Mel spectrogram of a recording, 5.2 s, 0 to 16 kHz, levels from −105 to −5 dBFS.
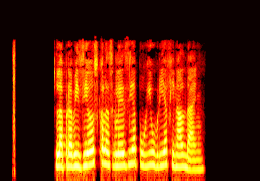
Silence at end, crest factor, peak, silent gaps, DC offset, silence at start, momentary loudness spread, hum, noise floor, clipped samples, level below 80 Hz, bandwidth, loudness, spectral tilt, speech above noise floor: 1.15 s; 16 dB; -2 dBFS; 0.32-1.07 s; under 0.1%; 0.25 s; 18 LU; none; under -90 dBFS; under 0.1%; -62 dBFS; 7.6 kHz; -16 LUFS; -6 dB/octave; over 75 dB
